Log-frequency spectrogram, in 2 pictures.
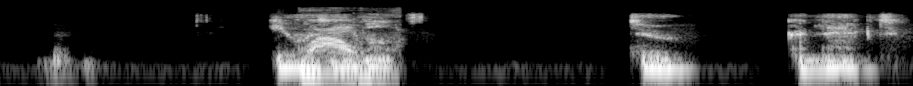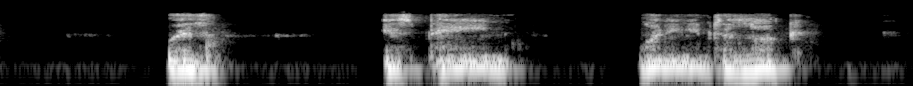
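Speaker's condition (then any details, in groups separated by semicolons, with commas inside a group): Vocal cord paralysis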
